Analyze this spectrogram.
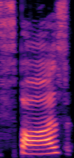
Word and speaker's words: Espaws: You did. Spaws Family Wellness. Spaws Family a spa, but with a paw.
